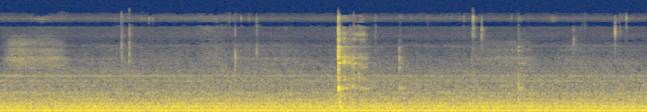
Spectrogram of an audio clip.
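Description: A metal spoon clinks once against a ceramic soup bowl about three and a half seconds in, with a brief ring, amid a few fainter ticks and a steady low hum.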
